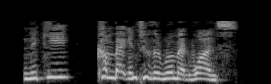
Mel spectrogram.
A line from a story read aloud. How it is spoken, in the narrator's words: Ling Jie yelled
